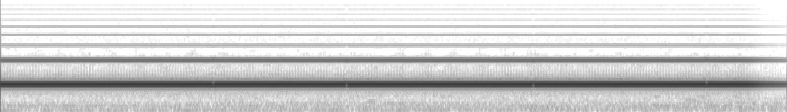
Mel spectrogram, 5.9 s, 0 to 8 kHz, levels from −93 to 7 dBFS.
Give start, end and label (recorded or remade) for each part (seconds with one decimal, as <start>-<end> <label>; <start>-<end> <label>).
0.0-5.9 recorded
